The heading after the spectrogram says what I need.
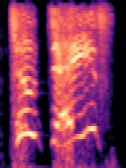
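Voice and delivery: disbelieving high yell; shocked cry. Acted. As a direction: blurt it out in alarm. Twilight shoots up, alarmed.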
